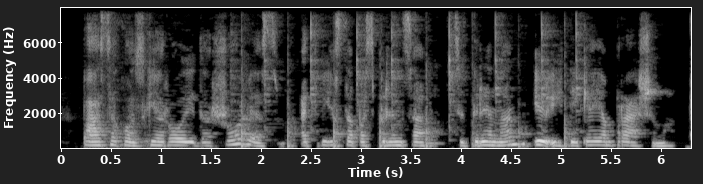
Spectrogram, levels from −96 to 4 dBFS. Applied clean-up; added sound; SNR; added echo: classical method spectral subtraction.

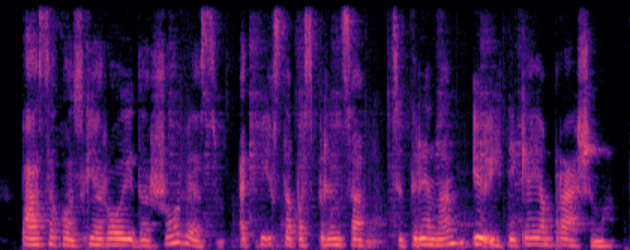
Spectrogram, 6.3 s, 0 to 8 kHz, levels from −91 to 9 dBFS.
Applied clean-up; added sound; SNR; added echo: neural separator model SepFormer DNS4.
